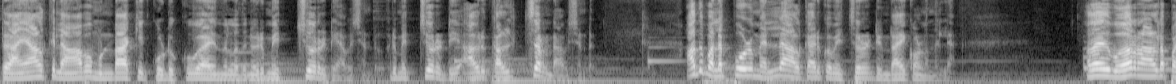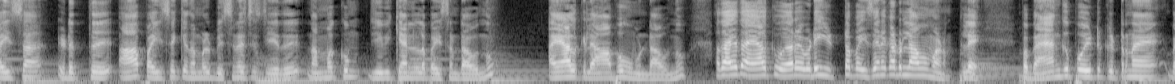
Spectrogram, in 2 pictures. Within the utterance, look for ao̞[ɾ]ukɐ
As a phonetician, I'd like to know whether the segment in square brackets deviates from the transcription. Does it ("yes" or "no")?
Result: no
